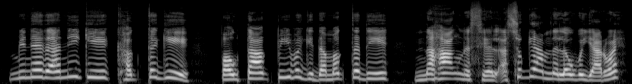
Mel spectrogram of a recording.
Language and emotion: Manipuri, angry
